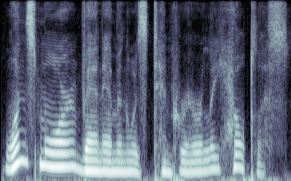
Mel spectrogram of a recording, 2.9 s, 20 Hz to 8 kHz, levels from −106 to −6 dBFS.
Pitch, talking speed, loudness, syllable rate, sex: 145 Hz, 145 wpm, -17 LUFS, 4.5 syllables/s, male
